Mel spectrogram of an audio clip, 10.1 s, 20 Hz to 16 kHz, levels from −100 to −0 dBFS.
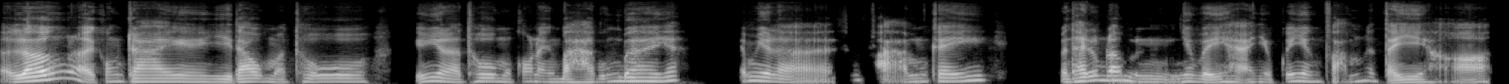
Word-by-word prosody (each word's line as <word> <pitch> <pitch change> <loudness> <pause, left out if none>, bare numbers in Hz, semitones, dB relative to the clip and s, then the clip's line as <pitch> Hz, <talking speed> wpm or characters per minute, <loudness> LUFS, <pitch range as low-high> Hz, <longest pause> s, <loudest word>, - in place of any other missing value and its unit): lớn 190 - +8
rồi, 280 - +4
con 145 0 -7
trai 140 -1 +2 0.3
gì 125 -1 -1
đâu 135 +3 +4
mà 120 -4 -6
thua, 140 0 -2 0.3
kiểu 140 - -2
như 165 - +2
là, 125 -3 0
thua 155 +4 -1
một 135 -3 -7
con 145 +2 -6
đàn 130 -2 -5
bà 120 -1 +1
bưng 135 +6 -6
bê" 160 0 +2
á, 185 - 0 0.4
giống 180 - -3
như 170 - +3
là, 130 -5 -2
xúc 210 - -16
phạm 140 +1 -2
cái 160 +6 0 0.5
mình - - -2
thấy 165 +2 +6
lúc 195 +2 0
đó 195 0 +4
mình 130 -9 -4
như 145 - -3
bị 120 -4 +2
hạ 125 0 +1
nhục 115 -3 -8
cái 150 - -1
nhân 150 -3 -2
phẩm 150 +5 -5
đó. 170 - -8
Tại 105 - +4
vì 115 +1 0
họ 115 -1 -1
140 Hz, 245 wpm, -27 LUFS, 130-160 Hz, 0.5 s, lớn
